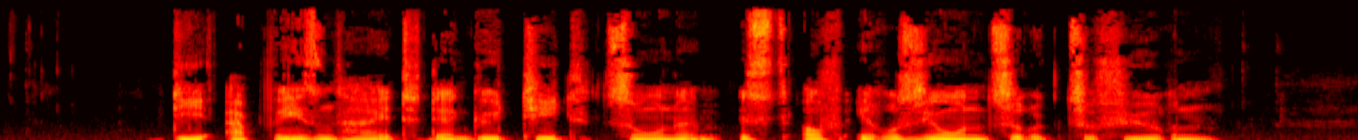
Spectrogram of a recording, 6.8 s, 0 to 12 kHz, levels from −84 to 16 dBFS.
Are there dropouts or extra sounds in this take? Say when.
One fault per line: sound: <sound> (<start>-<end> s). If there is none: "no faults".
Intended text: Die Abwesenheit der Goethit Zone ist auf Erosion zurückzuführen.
no faults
